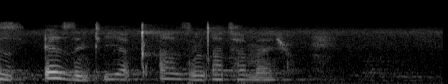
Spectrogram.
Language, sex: Xhosa, female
